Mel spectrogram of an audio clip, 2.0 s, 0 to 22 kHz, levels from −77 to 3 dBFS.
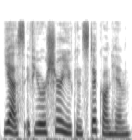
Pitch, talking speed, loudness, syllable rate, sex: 220 Hz, 305 wpm, -19 LUFS, 5.9 syllables/s, female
